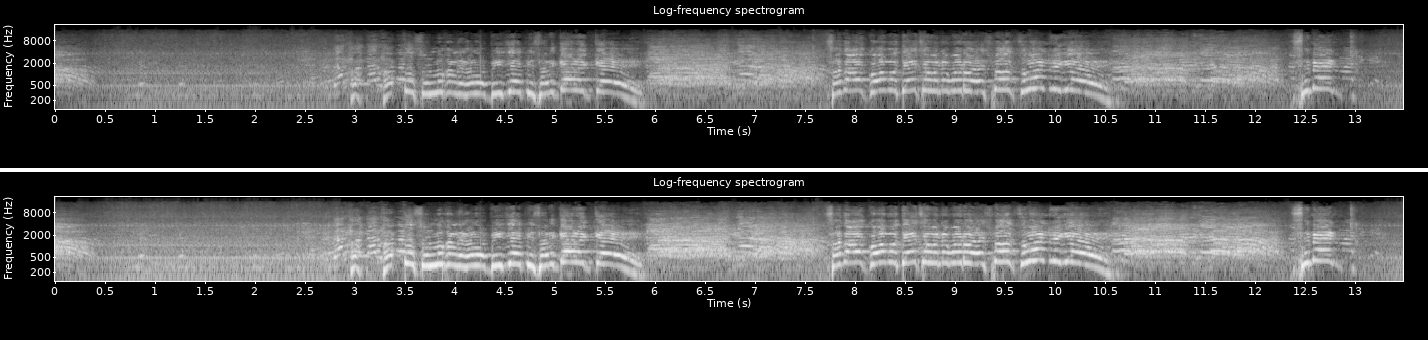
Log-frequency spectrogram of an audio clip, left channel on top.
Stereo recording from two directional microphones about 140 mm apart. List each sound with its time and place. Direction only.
0.0 s vehicle: 20° right (ahead or behind)
2.7 s a man's voice: 15° right (ahead or behind)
